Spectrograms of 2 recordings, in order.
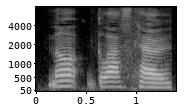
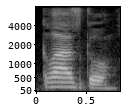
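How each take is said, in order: First: "Glasgow" said as glas-cow, ending like cow; mock the outsider's "Glasgow" with a cow sound; slow, "Glasgow" rhyming with cow; wrong pronunciation. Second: "Glasgow" said glaz-go, ending in a short o; falling, "Glasgow" as glaz-go; local pronunciation. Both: Shown as a demonstration.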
